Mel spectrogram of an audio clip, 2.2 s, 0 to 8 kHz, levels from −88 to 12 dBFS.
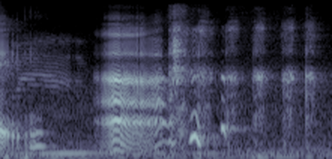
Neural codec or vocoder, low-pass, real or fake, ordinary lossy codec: none; 7.2 kHz; real; none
